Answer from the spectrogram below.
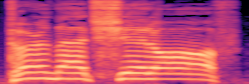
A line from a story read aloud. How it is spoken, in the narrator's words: screamed my attorney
